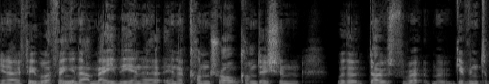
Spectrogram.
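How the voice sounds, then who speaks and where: A man with an East Midlands accent speaks at a medium pitch in a very clean recording with a silent background. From England, Lincolnshire (Horncastle). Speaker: podcast host. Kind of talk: interview.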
